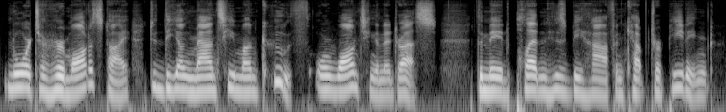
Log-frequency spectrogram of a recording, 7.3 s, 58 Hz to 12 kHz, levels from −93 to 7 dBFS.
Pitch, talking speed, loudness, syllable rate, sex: 155 Hz, 200 wpm, -17 LUFS, 4.9 syllables/s, male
